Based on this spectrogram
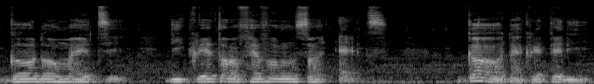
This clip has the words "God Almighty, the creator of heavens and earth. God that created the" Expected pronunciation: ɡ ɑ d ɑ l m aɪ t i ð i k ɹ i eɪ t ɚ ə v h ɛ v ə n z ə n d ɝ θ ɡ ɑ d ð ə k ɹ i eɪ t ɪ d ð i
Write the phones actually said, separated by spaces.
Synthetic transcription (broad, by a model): ɡ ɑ d ɑ l m aɪ t i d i k ɹ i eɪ t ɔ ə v h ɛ v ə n s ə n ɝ t ɡ ɑ d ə k ɹ i eɪ t ɪ d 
